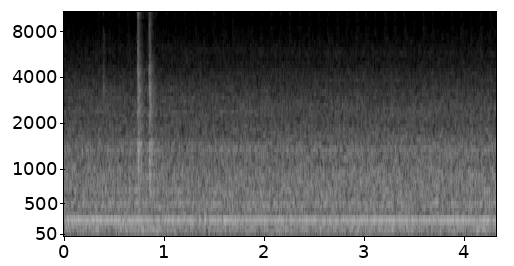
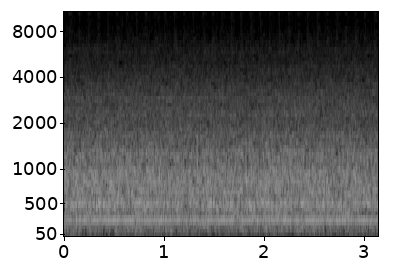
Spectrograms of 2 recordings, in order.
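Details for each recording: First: RV propane furnace installed in a cargo trailer, powered by a Yeti 1250 solar generator, thermostat at about 70°: igniter clicks, then a smooth, even blower hum; sounds better than last time, when low power left the fan not blowing properly. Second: RV propane furnace in a cargo trailer, run from a Yeti 1250 solar generator: steady blower rush with even hum, no burner whoosh; fan runs but burner never lights, faulty propane tank valve suspected. Furnace blower runs but burner does not ignite.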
